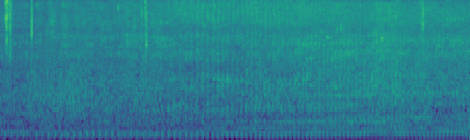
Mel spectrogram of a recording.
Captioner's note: engine noises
